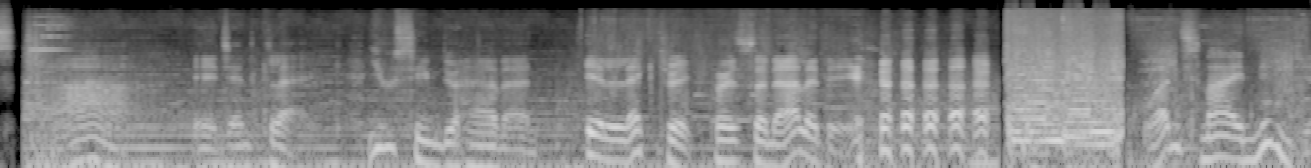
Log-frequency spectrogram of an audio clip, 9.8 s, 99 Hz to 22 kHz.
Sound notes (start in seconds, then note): 6.3 starts laughing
